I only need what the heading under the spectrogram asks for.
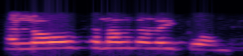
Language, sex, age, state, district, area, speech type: Kashmiri, female, 30-45, Jammu and Kashmir, Budgam, rural, conversation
